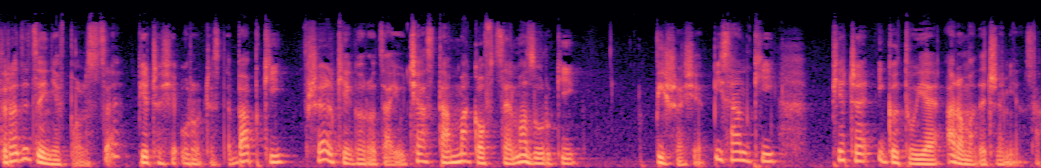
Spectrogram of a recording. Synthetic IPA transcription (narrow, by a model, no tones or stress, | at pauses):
t̪ɾad̪ɘt̪sɘjɲɛfpɔ̰lst̪sɛ̰pʲjɛt͡ʂɛɕɛʔuɾɔt͡ʂɘst̪ʰɛbapkʲifʂɛlkʲɛɡɔɾɔ̰d̪za̰jṵt͡ɕast̪amakɔft̪sɛmazuɾkʲi | pʲiʂɛɕɛ̰pʲisankʲi | pʲjɛt͡ʂɛiɡɔt̪ujɛaɾɔmat̪ɘt͡ʂnɛmʲjɛ̰nsa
